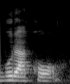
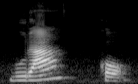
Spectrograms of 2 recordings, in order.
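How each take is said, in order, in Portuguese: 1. A sílaba tônica é a última. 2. A sílaba tônica é a do meio. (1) "Não é o có mais forte" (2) "é o Rá"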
